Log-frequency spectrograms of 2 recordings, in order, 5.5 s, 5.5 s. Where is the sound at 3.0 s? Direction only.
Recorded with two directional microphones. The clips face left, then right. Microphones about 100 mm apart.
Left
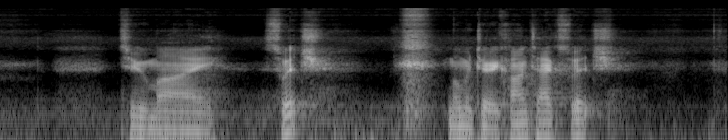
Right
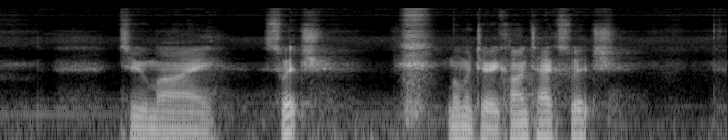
30° right (ahead or behind).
